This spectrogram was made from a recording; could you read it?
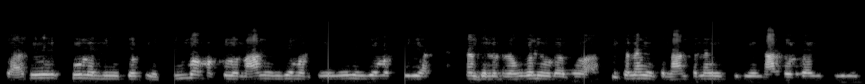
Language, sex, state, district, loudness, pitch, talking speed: Kannada, male, Karnataka, Chamarajanagar, -26 LUFS, 145 Hz, 90 wpm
